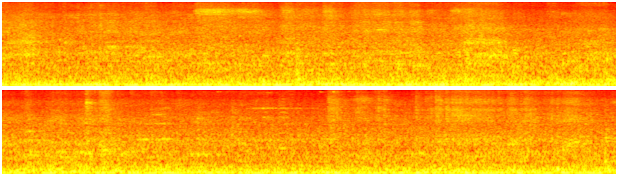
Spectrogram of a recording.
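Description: Freight train of tank cars and covered hopper cars rolling past close by, a steady rumble of wheels on rail.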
